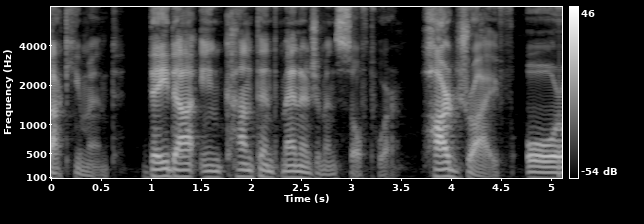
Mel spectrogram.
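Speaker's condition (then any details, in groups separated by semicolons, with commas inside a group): No condition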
